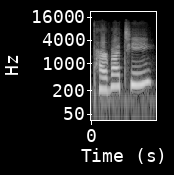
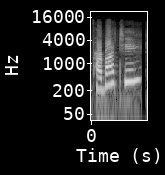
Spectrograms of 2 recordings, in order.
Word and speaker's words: Parvati: her name is pronounced Parvati you know in the west people uh typically say Parvati but the proper Sanskrit pronunciation is Parvati so uh some people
